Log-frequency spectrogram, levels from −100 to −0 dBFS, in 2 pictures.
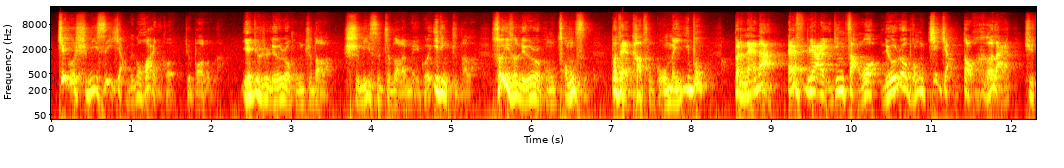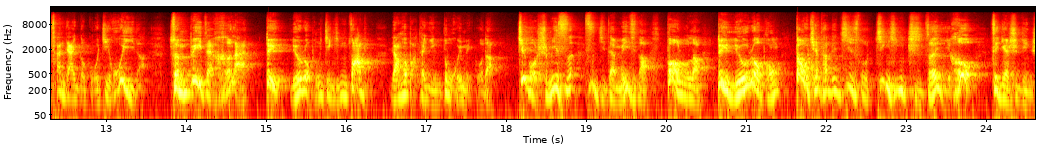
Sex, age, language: male, 50-69, Chinese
